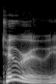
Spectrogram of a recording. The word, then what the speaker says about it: Turu: It Turu, yeah. – T-U-R-U.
